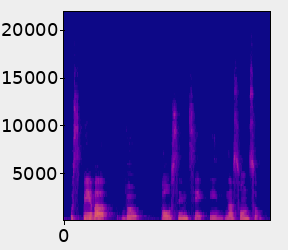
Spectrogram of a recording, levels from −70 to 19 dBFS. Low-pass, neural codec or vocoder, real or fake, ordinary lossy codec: 19.8 kHz; none; real; none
